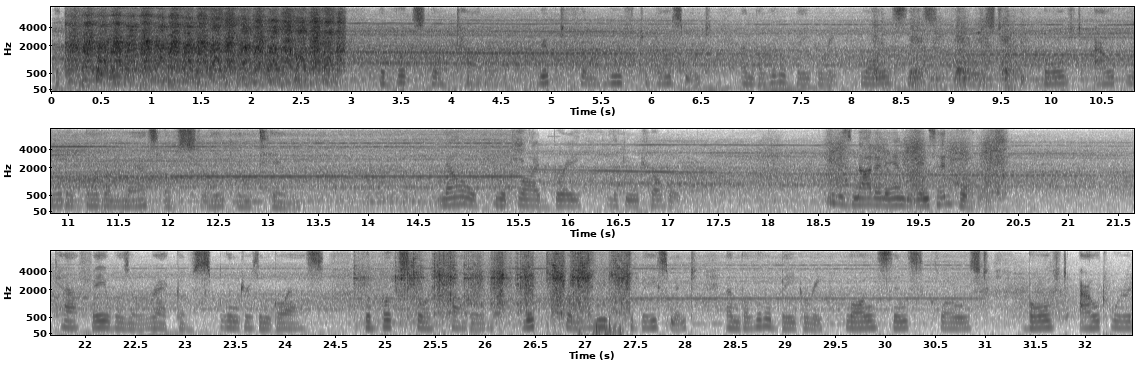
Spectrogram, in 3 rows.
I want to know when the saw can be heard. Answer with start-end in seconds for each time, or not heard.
0.1-3.0, 8.2-9.8, 17.9-20.5, 24.6-27.5.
